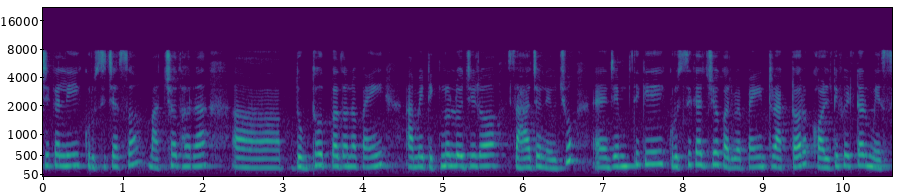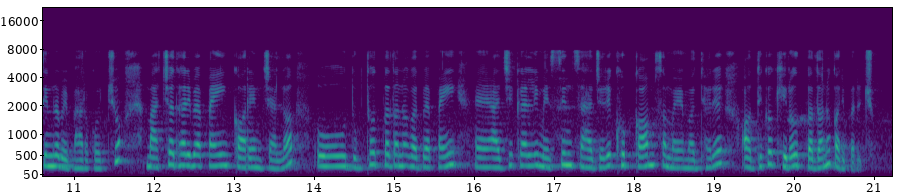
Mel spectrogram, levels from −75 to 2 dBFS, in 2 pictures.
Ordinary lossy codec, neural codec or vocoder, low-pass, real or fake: none; none; none; real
